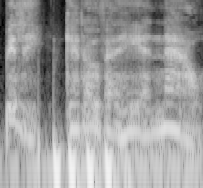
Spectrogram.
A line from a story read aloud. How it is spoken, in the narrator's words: he managed to urgently whisper in a terrified, cracked voice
